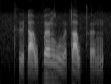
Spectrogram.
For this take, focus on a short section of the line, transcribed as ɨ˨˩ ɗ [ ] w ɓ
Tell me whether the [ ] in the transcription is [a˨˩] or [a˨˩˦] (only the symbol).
a˨˩˦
